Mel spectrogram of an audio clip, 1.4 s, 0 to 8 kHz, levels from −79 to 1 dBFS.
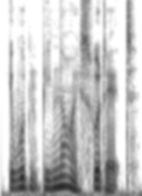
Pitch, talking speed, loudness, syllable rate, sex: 125 Hz, 250 wpm, -19 LUFS, 4.8 syllables/s, male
